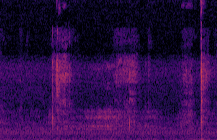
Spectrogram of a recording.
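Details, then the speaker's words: Fully serviced Sheaffer Snorkel fountain pen: turning the end knob gives a single small, crisp click in a quiet room as the snorkel extends normally. "there you go you hear that little clicking noise you can see the snowle is extended"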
